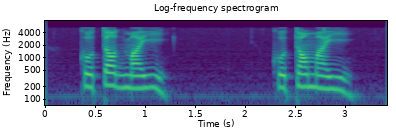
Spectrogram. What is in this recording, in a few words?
cajun french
